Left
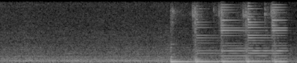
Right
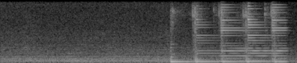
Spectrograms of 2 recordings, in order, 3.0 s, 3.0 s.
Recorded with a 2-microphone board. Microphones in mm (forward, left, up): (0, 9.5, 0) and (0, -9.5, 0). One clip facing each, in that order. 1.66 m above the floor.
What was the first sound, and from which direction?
A guitar, 15° right (ahead or behind).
